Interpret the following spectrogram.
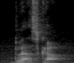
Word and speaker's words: Glasgow: There's a fight this Saturday in Glasgow, not Glasgow, Glasgow.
